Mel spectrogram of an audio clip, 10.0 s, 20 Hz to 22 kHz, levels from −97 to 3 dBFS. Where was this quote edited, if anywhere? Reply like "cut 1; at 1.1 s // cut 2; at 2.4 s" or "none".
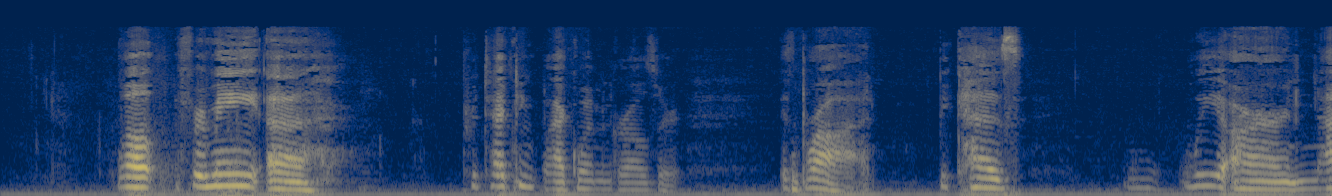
cut 1; at 4.6 s // cut 2; at 5.9 s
